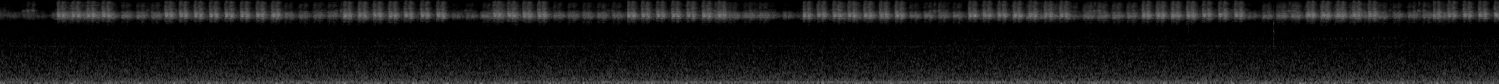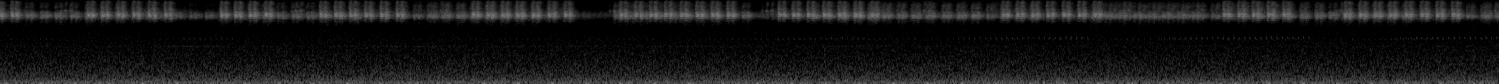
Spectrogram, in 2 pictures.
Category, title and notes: Soundscapes > Nature
Subject : Ambience recording of Gergueil, at the start of "Brame" season (Stags shouting). My uncle saw some that boars digged a fair bit around fields and so I was trying to record that. Date YMD : 2025 September 09 19h53 Location : Gergueil 21410 Bourgogne-Franche-Comté Côte-d'Or France. GPS = 47.23784608300959, 4.822730587340072 Facing NW. Hardware : Zoom H2n with a sock as a windcover. Held up in a tree using a Smallrig magic arm. Weather : Processing : Decoded the RAW MS, removing 1 gain on side channels. Trimmed and normalised in Audacity. Notes : That night, I recorded with 4 microphones around the village.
